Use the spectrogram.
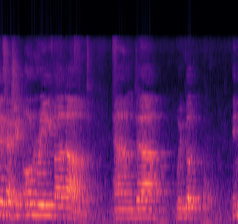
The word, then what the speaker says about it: Henri: Yeah, it's actually French, so it's pronounced Henri. Henri.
